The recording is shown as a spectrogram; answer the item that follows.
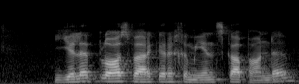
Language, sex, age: Afrikaans, male, 19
